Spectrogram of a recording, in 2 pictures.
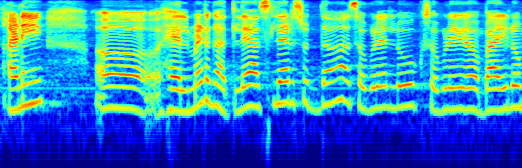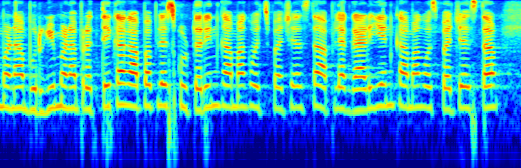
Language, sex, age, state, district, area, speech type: Goan Konkani, female, 30-45, Goa, Tiswadi, rural, spontaneous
